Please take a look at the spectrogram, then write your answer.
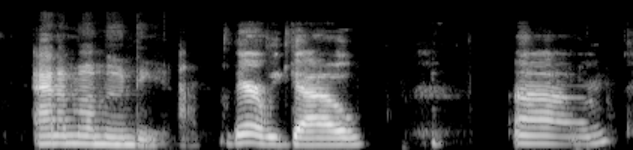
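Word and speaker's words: anima mundi: to the um how do you say it anina animamundi yeah there we go um the world Soul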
